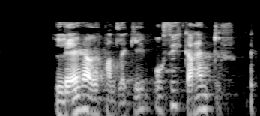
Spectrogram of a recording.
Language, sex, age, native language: Icelandic, male, 20-29, Icelandic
